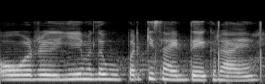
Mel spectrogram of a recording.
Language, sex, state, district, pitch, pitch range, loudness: Hindi, female, Bihar, Madhepura, 225 Hz, 210-235 Hz, -13 LUFS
